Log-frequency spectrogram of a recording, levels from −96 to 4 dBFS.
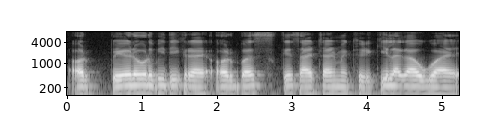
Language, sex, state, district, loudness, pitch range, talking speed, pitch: Hindi, male, Bihar, Katihar, -14 LUFS, 105-110 Hz, 195 wpm, 110 Hz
